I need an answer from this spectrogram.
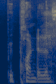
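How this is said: It is said in a British accent. "I had to do a British accent to say such a long word"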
